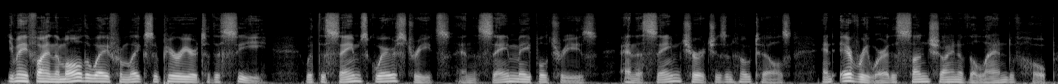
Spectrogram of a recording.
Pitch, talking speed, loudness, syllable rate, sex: 105 Hz, 215 wpm, -20 LUFS, 5.3 syllables/s, male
